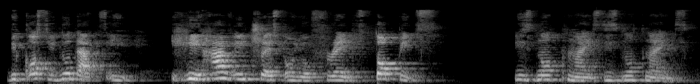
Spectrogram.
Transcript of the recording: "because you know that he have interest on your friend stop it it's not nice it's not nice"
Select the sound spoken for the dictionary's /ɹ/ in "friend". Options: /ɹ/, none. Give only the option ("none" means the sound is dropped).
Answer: /ɹ/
